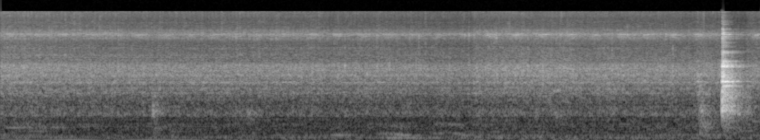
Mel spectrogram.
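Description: Tempeh stir-fry sizzling faintly and steadily in an aluminium wok on a gas stove. One sharp metallic clack near the end.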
